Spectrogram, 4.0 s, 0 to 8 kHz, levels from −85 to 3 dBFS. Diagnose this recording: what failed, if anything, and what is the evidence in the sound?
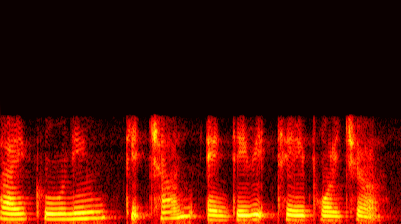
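The failure is in the codec stage: GSM full-rate coding, present from start to end. The speech has a plainly audible buzzy, gravelly roughness. The band runs from about 250 Hz to 3.6 kHz, with nothing above 3.8 kHz. That fits a 13 kbps full-rate stream. The codec models the vocal tract as a filter and drives it with regularly spaced pulses, keeping only every third excitation sample. That coarse pulse train causes the grit.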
